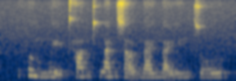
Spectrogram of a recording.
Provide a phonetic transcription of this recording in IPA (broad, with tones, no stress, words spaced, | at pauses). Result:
fɤ˥˩ŋn̪wḛ˨˩ɪ̯ t̪ʰɑ˥ŋt̪ʰwa˥nsɑ̰˨˩ʊ̯ n̪a˧˥ɪ̯n̪a̰˨˩ɪ̯li˧˥ŋ t͡so˧˥ʊ̯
